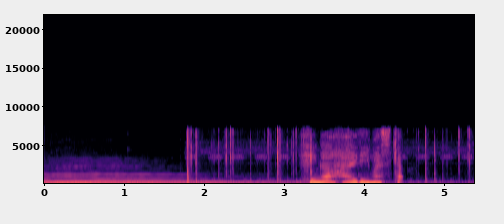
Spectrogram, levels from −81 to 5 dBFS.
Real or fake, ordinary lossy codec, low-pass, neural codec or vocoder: real; none; 7.2 kHz; none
